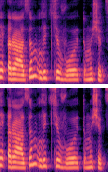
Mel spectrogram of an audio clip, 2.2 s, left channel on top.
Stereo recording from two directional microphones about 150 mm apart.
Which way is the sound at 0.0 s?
30° right (ahead or behind).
